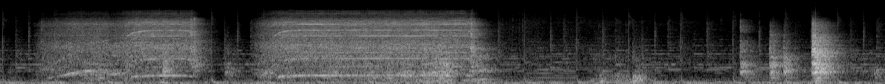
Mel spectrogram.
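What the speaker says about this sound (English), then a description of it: "run the drill back and forth through it a few times, clear it out a bit" A power drill clearing out a bolt hole on a track bike frame whirs in two long close bursts, its pitch winding up and down, followed by scraping and clunking of tools.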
